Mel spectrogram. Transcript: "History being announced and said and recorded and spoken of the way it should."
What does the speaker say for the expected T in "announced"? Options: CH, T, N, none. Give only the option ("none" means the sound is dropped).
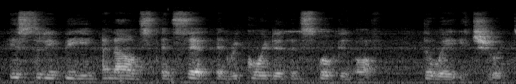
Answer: T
